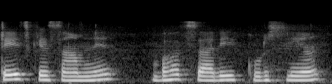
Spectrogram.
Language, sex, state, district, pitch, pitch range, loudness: Hindi, female, Jharkhand, Ranchi, 200 Hz, 195-225 Hz, -15 LUFS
